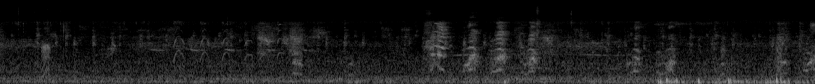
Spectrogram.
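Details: Little egret (Egretta garzetta) chicks fighting, squabbling with harsh, rasping squawks and clicks in short bursts, loudest midway, over a steady low rumble of background noise.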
